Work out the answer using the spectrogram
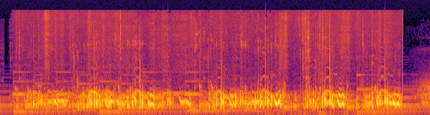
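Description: European turtle dove cooing: a low purring coo repeated in phrases, with short pauses between them.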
